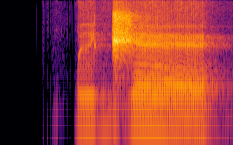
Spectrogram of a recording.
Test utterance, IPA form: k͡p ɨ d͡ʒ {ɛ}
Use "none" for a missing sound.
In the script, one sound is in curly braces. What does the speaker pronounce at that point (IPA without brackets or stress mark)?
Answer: ɛ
